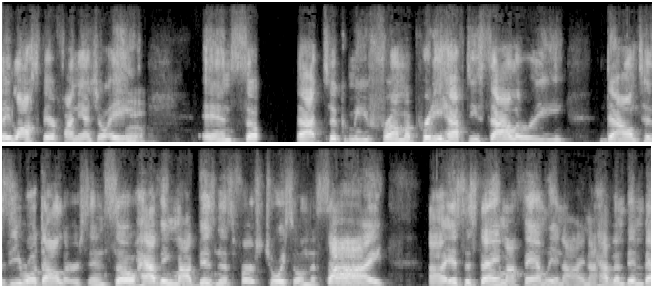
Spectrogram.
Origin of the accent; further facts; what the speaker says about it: Youngstown, Ohio, United States; now in Columbus, United States; I did branch out and open a second training center in my hometown of Youngstown.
